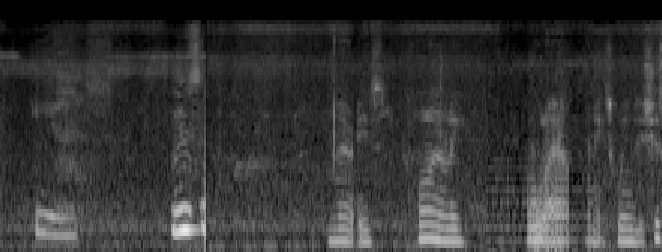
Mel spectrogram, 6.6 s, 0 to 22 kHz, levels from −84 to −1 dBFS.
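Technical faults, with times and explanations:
4.87 to 5.94 s, robotic sound from repeated short buffers: most of this stretch turns into a rigid metallic buzz at 200 Hz, likely from a 5 ms chunk being replayed while fresh audio is skipped. A spectrogram shows evenly spaced horizontal harmonic stripes, and the waveform shows identical 5 ms cycles.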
